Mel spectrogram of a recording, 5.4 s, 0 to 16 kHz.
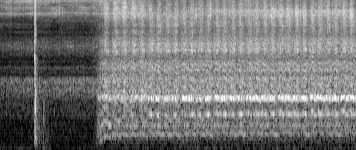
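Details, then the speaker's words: Morris Minor parked over 20 years, new battery fitted, Easy Start used: single click then steady starter cranking about four turns a second, never fires; no fuel pump clicking heard. Cranks but won't start; spark and points being checked, cause unconfirmed. "Doesn't sound good, Bernie. I don't hear the fuel pump clicking at all."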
